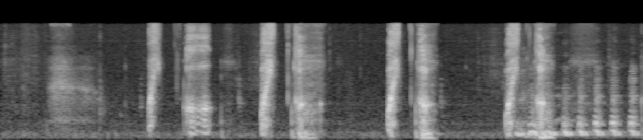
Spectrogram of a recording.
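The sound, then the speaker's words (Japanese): A voice mimics a squealing car windshield wiper blade with piggy snorting noises: a few short, nasal bursts spaced apart, then a quick stuttering run of snorts, fairly loud. “豚鼻みたいな音になる時あるさワイパンつって意外と意外とストレス”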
